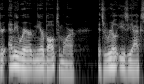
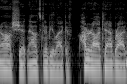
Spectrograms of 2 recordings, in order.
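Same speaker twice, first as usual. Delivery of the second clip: normal talking voice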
